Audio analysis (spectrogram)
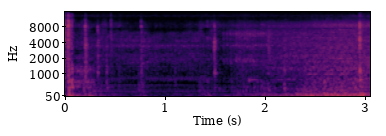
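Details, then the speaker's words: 2004 Chevy Tahoe after replacing the blower resistor/module whose fault kept the blower running with the key off: after a few clicks, the blower spins up with a steadily building airflow rush once the key is turned on, working normally. "There we go, and it works. Now I don't have to disconnect the fuse every time I turn the vehicle off."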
